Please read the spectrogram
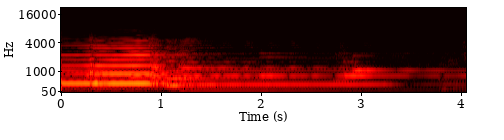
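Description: Alto saxophone playing a slow melody of long held notes over sustained keyboard chords. The phrase fades down near the end.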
